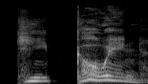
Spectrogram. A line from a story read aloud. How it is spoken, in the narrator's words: internally plead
